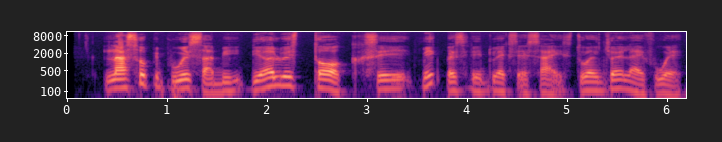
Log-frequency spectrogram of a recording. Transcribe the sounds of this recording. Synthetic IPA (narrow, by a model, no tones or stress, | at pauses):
nãsopipuwesabideɔlwestɔksemek̚pɛs̬ĩndeduɛksɛ̰sa̰ɪstoɛ̃nd͡ʒɔjlaɪfwɛl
